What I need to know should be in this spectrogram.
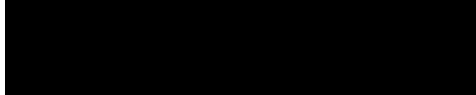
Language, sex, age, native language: Icelandic, female, 30-39, Icelandic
